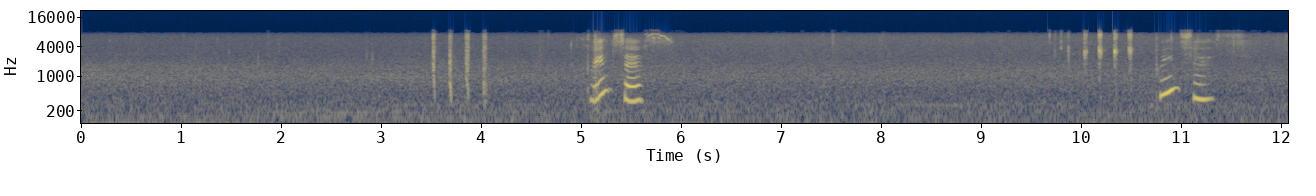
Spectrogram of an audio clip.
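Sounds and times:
puppies squeaking: 9.7 - 10.6.

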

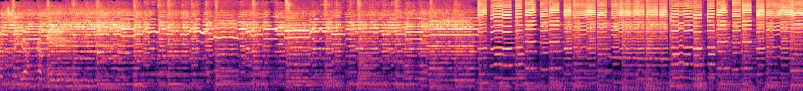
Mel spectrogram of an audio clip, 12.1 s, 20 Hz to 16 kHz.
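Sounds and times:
bagpipes melody: 0.0 - 12.0
pipe band playing: 0.0 - 12.0.

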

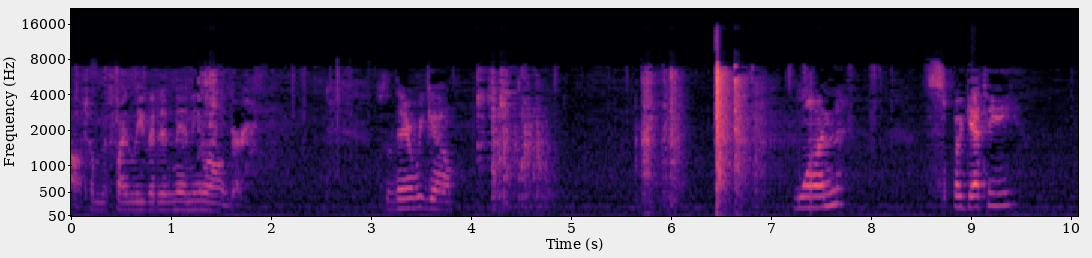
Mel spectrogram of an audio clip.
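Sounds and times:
frying pan scraping on stovetop: 0.0 - 1.9.

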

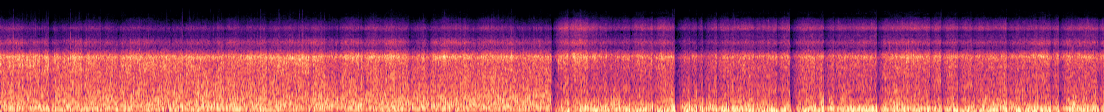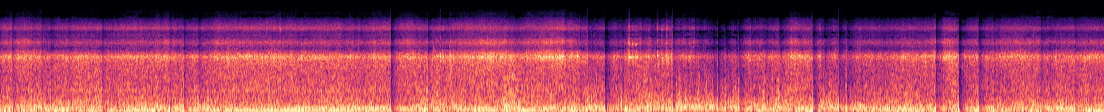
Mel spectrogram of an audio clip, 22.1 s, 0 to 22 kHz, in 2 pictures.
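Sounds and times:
choppy water: 0.0 - 22.0
motorboat engine humming: 0.0 - 22.0
wind buffeting microphone: 0.0 - 22.0.

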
